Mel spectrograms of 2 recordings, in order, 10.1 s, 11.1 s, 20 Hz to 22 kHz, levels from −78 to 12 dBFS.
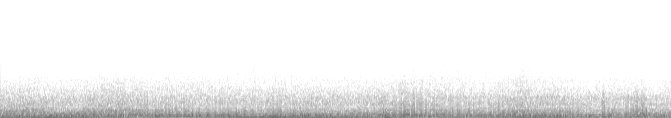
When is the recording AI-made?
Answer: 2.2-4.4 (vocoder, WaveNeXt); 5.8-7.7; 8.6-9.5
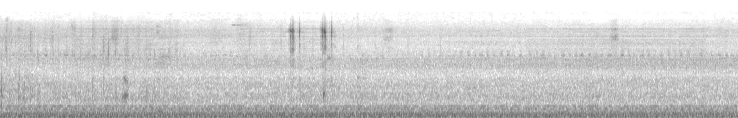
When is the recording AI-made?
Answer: 1.1-2.3 (autoencoder, DAC-VAE); 3.6-5.0; 7.9-10.6

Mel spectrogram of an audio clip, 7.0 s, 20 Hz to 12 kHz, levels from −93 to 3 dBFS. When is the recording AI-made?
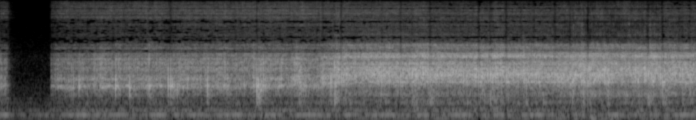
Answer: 5.6-6.6 (codec, HILCodec)

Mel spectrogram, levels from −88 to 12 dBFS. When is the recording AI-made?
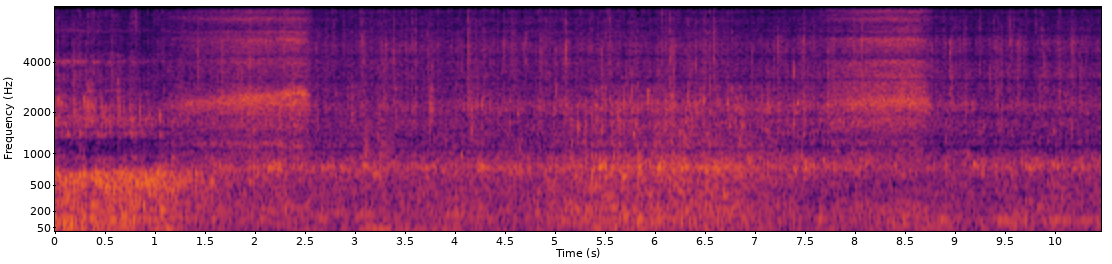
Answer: none

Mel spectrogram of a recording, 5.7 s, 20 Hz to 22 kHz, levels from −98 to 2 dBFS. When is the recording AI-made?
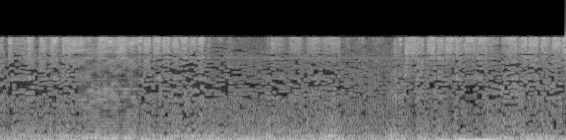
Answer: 0.8-1.4 (vocoder, HiFi-GAN)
